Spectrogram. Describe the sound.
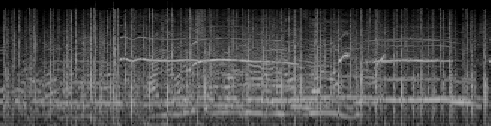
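A crowd claps and cheers steadily for about five seconds, dense rapid clapping filling the whole stretch, with excited voices and whoops riding over the top at a constant loud level, welcoming a guest on a show.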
